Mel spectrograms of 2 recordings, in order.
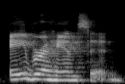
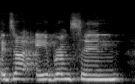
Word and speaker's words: Abrahamson: It's Abrahamson. So it's like you pronounce all the syllables. It's not Abramson.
